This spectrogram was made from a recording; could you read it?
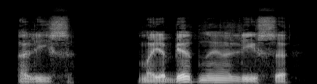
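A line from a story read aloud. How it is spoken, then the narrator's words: Mumbling. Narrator (Russian): пробормотал Хейвард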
